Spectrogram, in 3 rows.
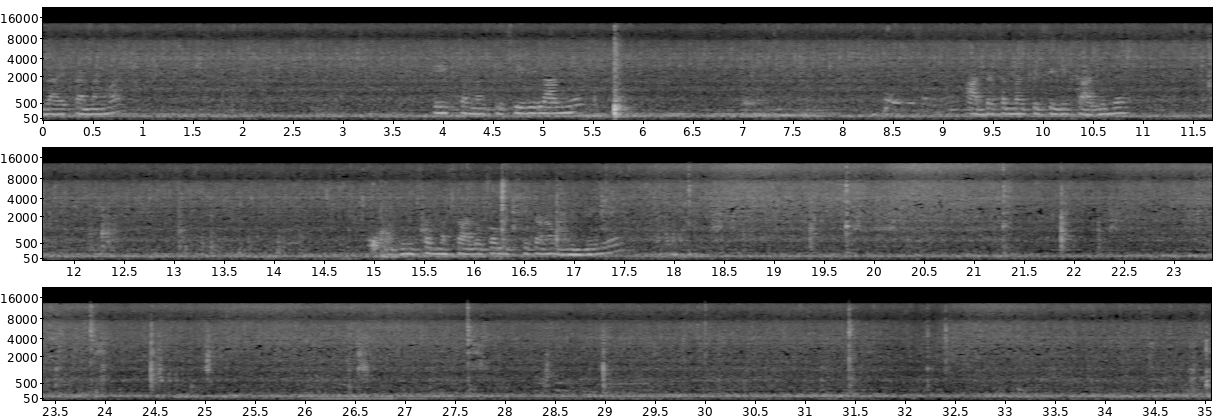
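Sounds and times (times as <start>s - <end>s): meat sizzling in hot oil: 0.0s - 35.0s
spatula scraping a wok: 15.0s - 29.1s.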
